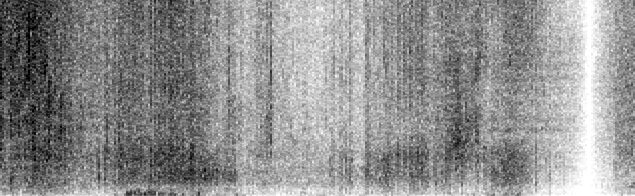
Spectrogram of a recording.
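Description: Skis carving on packed snow: a rasping scrape of the edges that swells in two long turns, then fades out near the end.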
